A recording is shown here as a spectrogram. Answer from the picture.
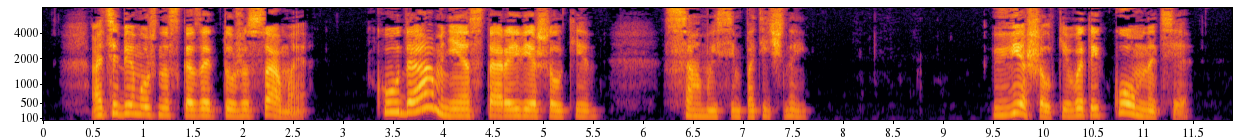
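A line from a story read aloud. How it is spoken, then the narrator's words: Objecting. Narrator (Russian): возразил он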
